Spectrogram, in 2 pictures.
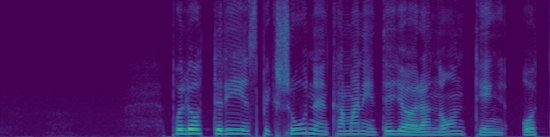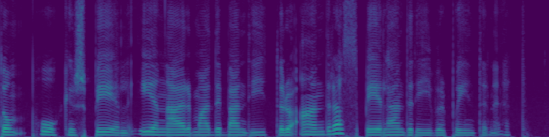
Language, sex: Swedish, female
